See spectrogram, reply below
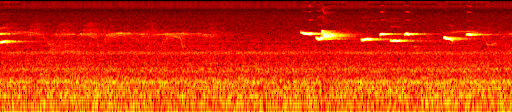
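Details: Narcissus flycatcher: faint, distant-sounding whistles at first, then a loud phrase opening with an upslurred note and continuing with several short, bright two-pitched whistles.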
